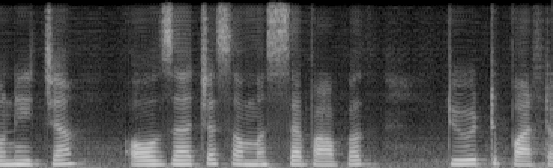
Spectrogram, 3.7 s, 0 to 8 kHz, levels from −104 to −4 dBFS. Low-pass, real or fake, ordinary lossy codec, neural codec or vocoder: none; fake; none; codec, 16 kHz, about 1 kbps, DyCAST, with the encoder's durations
